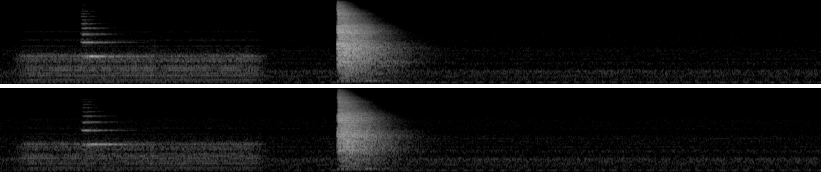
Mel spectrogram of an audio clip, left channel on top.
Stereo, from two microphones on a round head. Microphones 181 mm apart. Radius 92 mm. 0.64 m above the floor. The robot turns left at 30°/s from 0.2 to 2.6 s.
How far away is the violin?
About 1.3 m.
